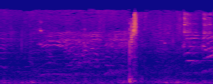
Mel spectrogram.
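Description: A volleyball struck once with a sharp smack, a little over a second in, over steady arena background noise with faint voices.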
